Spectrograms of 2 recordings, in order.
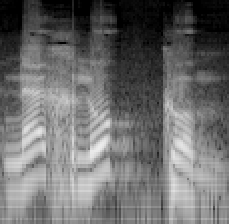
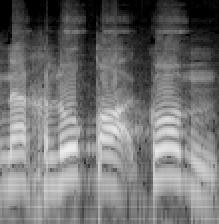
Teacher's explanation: qaf dengan kaf ni berdekatan pada makhraj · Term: idgham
